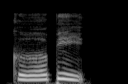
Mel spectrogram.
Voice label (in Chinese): "隔壁", Chinese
